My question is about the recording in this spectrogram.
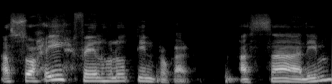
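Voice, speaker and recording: A man with a Bangladeshi accent teaches an Arabic grammar class in a slightly high voice, speaking slowly with lively intonation. He drills conjugations by spelling out verb forms syllable by syllable and quizzes his students with questions.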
